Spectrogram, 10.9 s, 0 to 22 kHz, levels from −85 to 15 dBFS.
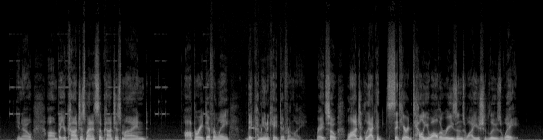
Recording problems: alarms or sirens; faint; until 6 s; 25 dB below the speech

